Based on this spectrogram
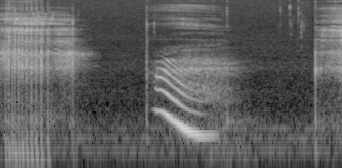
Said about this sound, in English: Wait, I hear a mysterious snore too. Papa. Oh, it's Blue.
